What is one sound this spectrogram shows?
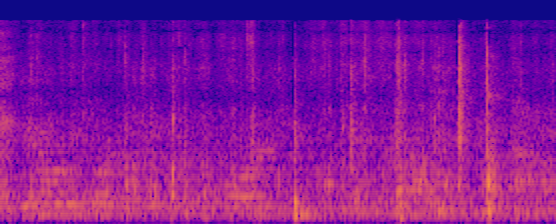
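Cardboard scrapes and thumps as a box is handled.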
